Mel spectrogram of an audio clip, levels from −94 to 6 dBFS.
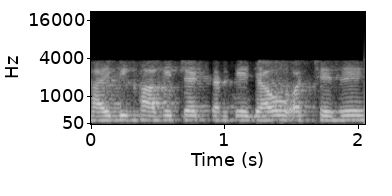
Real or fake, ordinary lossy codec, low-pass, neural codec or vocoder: real; none; 3.6 kHz; none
